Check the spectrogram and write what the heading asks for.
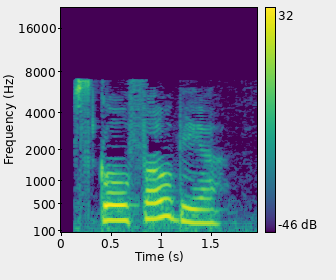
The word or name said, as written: schoolphobia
